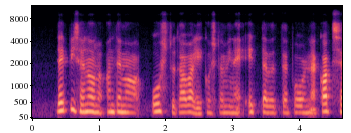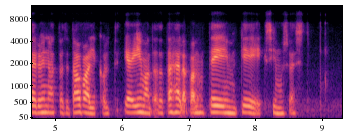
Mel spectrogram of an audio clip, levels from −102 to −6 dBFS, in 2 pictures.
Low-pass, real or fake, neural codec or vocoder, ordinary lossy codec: 7.2 kHz; fake; codec, 16 kHz, 0.8 kbps, ZipCodec; Opus, 24 kbps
